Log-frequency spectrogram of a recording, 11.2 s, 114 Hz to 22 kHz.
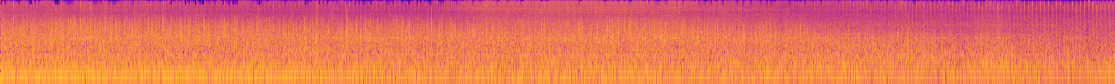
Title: Freelander 2 Grinding noise, phone is taped close to front differential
